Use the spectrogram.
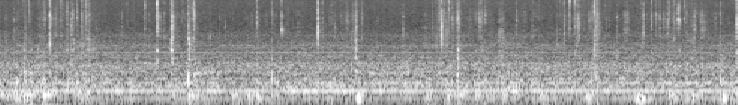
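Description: A metal carving knife scrapes and carves a solid green bar of soap, giving scattered short, bright scratching clicks. Beneath them runs a steady, quiet low hum, and the overall level stays soft and even throughout.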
